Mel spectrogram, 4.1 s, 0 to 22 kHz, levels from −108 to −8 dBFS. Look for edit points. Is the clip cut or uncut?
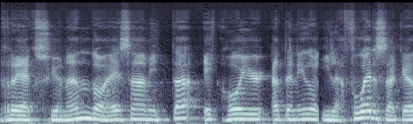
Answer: cut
